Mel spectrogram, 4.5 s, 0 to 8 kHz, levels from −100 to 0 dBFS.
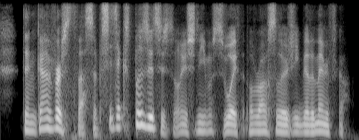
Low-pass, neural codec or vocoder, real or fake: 7.2 kHz; codec, 16 kHz in and 24 kHz out, 0.4 kbps, LongCat-Audio-Codec, four codebook decoder; fake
